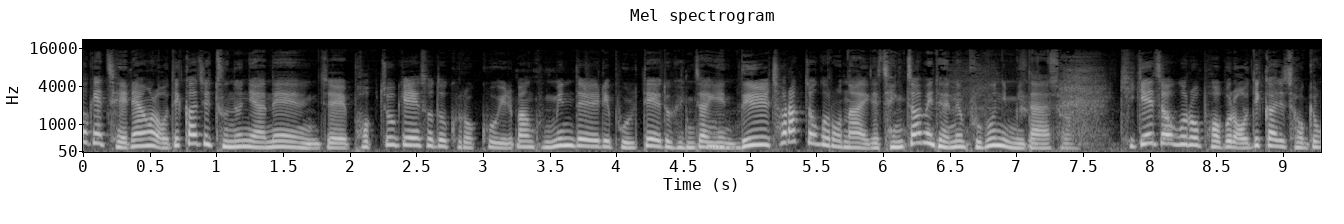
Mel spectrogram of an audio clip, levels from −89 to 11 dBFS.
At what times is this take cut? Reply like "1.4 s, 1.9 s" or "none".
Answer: none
